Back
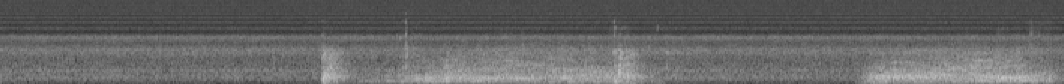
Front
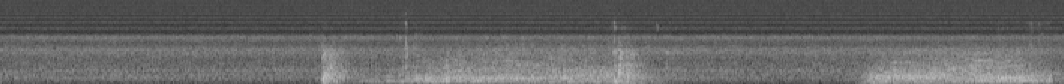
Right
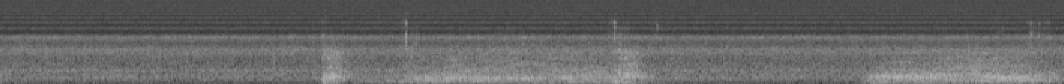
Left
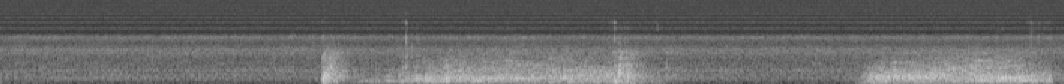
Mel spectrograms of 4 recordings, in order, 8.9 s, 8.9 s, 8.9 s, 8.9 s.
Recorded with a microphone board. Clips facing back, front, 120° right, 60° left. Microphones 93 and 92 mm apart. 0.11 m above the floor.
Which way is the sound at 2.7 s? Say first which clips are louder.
Back 1 dB, left 8 dB; 100° left.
